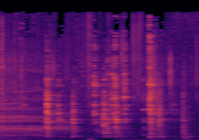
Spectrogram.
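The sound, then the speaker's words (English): Someone scrubs a greasy pan, a series of short, scratchy strokes in an uneven rhythm, fairly quiet and with no talking. “You gonna scrub a hole through that pan? It's greasy.”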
